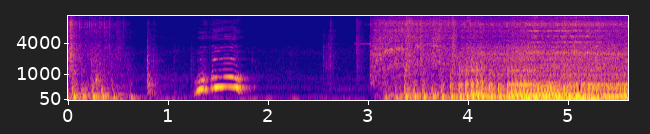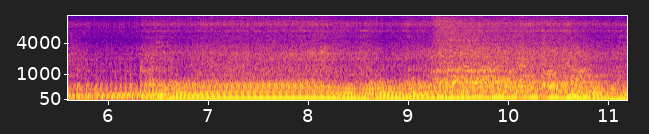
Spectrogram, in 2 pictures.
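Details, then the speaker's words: Honda CL90 swap-meet find, bored to 150cc with big piston, cleaned points, fuel on, choke: catches after a few cranks and settles into steady, even single-cylinder idle without knocks or misses, exhaust not cleaned out—normal start and idle. "woohoo what well guys that sounds great that thing sounded good now here comes the oil I can't believe how well that sounded too"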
